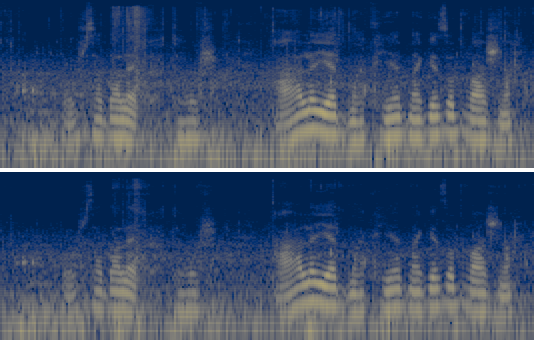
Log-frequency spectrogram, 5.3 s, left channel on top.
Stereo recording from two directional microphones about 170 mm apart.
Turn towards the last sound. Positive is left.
turn(degrees=0)  # may be behind; listen again after turning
